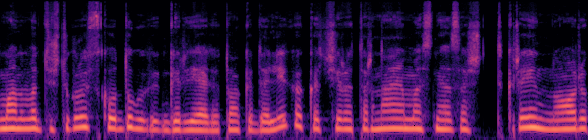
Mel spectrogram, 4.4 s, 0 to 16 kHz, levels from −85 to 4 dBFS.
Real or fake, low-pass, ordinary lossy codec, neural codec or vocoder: real; 14.4 kHz; Opus, 24 kbps; none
